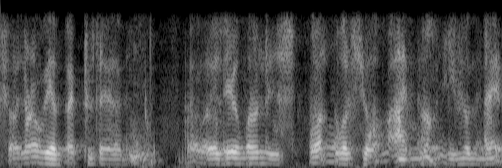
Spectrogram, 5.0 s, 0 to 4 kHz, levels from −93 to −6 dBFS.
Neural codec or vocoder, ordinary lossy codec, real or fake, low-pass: codec, 24 kHz, 1.5 kbps, HILCodec; none; fake; 3.6 kHz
